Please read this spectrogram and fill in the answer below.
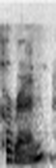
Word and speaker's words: Karen: they're karen it spells like karen but it's pronounced karen and all of their art that they made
